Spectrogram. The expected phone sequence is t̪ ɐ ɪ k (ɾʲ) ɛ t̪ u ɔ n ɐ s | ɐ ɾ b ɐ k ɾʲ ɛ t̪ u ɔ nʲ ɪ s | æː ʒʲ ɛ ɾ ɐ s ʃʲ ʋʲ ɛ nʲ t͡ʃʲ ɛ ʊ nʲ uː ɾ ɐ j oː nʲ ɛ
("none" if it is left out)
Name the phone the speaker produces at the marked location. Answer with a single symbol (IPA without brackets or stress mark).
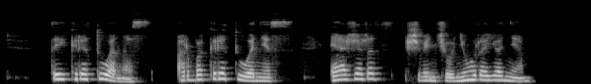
ɾʲ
